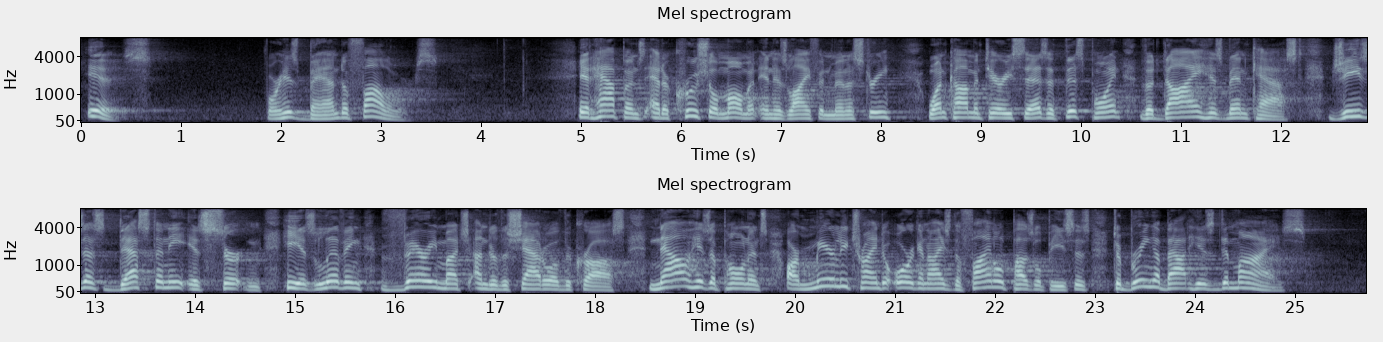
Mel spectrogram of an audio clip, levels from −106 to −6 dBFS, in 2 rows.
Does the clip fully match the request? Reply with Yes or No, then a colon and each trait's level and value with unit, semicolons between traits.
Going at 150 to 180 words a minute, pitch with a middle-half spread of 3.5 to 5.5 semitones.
No: average, 140 wpm; average, 4.7 semitones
